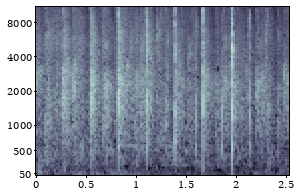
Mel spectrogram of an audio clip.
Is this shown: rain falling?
no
